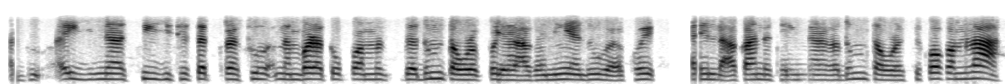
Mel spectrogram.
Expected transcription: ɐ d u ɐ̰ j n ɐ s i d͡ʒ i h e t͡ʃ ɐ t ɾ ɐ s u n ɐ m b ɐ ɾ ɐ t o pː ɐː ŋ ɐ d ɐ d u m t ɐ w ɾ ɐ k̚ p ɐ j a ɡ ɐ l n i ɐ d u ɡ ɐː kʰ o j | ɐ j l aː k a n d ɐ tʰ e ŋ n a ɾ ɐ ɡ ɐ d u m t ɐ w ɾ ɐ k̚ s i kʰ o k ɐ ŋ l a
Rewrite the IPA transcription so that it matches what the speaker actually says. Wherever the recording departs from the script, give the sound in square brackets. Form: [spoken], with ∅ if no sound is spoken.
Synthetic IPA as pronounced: ɐ d u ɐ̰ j n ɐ s i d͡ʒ i [s] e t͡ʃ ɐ t ɾ ɐ s u n ɐ m b ɐ ɾ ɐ t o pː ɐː [m] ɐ d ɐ d u m t ɐ w ɾ ɐ k̚ p ɐ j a ɡ ɐ [∅] n i ɐ d u ɡ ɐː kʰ o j | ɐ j l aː k a n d ɐ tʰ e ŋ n a ɾ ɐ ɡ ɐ d u m t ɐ w ɾ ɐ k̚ s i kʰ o k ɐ [m] l a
